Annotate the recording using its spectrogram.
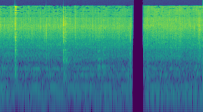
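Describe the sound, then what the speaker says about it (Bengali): Chopped tomato and green chili being stirred in a frying pan, a steady close sizzle with a few sharp scrape clicks from the spatula and a brief cut to silence near the end. "এবার খুব ভালো করে মিশিয়ে নিতে হবে"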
